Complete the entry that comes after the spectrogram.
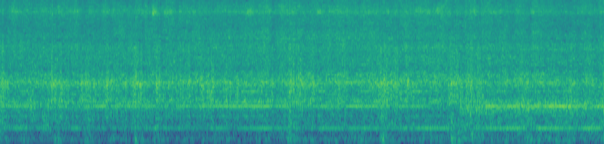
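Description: Running noise of a moving train heard at an open coach window: wheels on the rails and the coach rattling, steady throughout with a faint steady whine over it.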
